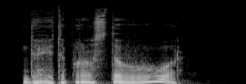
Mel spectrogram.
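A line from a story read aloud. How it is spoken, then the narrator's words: Disappointed muttering. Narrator (Russian): разочарованно пробормотал Монте-Кристо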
